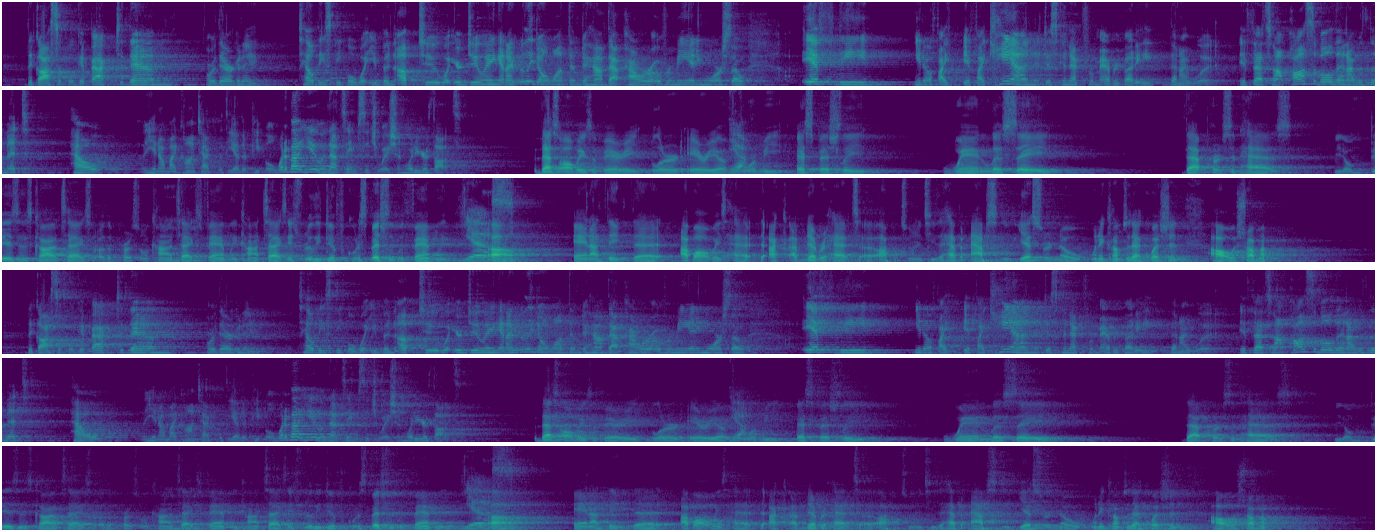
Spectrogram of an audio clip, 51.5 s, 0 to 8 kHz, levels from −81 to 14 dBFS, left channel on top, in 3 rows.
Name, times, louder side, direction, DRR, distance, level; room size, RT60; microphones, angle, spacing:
voice 1, 0.3-2.1 2.6-3.2 3.7-9.7 10.0-10.9 11.4-15.1 15.5-17.5 18.0-18.4 18.9-22.7 26.2-26.5 34.0-34.2 36.3-36.8 40.0-40.5, left 5 dB, 35° left, 6 dB, 1.0 m, -37 dB
voice 2, 23.8-27.9 28.9-30.3 32.0-33.3 33.8-40.1 40.4-40.8 41.5-50.2, left 4 dB, 60° left, 7 dB, 1.0 m, -34 dB
24.0 x 16.5 x 7.8 m, 2.2 s
head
